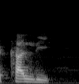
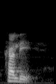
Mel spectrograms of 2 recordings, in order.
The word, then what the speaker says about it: Kali: Chama-se, a pronúncia correta é Kali. Uhum. Em filipino, Kali quer dizer espada, lâmina. Tá? Uhum. É Kali.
